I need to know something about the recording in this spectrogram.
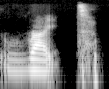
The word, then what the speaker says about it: write: right esto es correcto dices write y la W la W silenciosa en dos palabras acá escritor equivocado o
